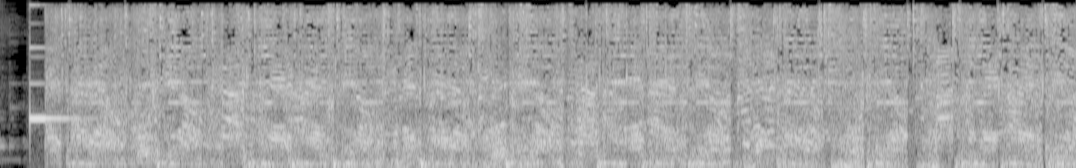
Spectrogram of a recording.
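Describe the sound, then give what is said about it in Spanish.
A large street protest crowd in Buenos Aires, on the second day of mobilizations, roars continuously, shouting and chanting together in a dense, loud wall of voices, with occasional metallic clangs cutting through the din. “Vamos a escuchar parte de lo que se vivió particularmente en Buenos Aires con este segundo día de movilizaciones.”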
